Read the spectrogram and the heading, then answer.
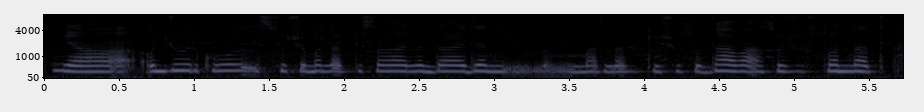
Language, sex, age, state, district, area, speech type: Kashmiri, female, 30-45, Jammu and Kashmir, Bandipora, rural, spontaneous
